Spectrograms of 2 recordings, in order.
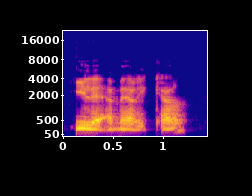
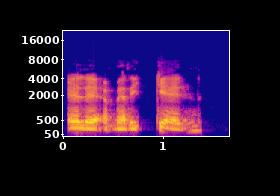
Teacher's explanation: You pronounce the N a bit more if it's got an E at the end.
